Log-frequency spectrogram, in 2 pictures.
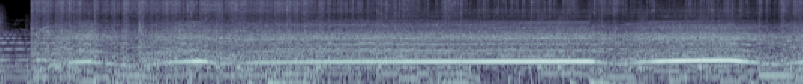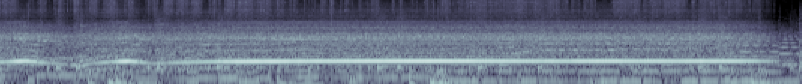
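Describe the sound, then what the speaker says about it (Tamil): A mixer grinder in a home kitchen grinds tomatoes and onions for Chettinad chicken, a loud, steady, close whirring motor whose pitch dips briefly several times as the load shifts, running continuously with no talk. "இதுக்கப்புறம் தான் நம்ம வந்து தக்காளி, வெங்காயம் மற்றதெல்லாம் அரைக்க போறோம்."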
